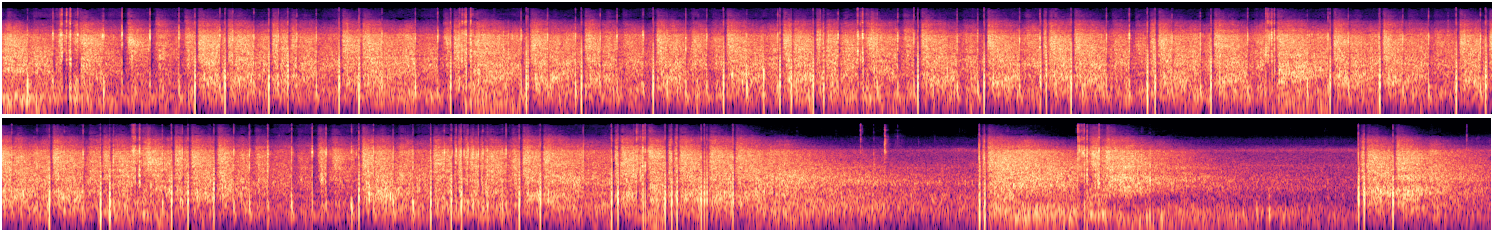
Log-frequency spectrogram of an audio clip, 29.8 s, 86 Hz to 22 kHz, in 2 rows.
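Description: Professional 1.3G display fireworks going off: a dense, continuous barrage of bangs and crackling for about twenty seconds that then fades, followed by three sudden loud bursts near the end, each tailing off.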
